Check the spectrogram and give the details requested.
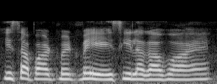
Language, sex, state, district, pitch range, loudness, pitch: Hindi, female, Telangana, Hyderabad, 230-255 Hz, -11 LUFS, 240 Hz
